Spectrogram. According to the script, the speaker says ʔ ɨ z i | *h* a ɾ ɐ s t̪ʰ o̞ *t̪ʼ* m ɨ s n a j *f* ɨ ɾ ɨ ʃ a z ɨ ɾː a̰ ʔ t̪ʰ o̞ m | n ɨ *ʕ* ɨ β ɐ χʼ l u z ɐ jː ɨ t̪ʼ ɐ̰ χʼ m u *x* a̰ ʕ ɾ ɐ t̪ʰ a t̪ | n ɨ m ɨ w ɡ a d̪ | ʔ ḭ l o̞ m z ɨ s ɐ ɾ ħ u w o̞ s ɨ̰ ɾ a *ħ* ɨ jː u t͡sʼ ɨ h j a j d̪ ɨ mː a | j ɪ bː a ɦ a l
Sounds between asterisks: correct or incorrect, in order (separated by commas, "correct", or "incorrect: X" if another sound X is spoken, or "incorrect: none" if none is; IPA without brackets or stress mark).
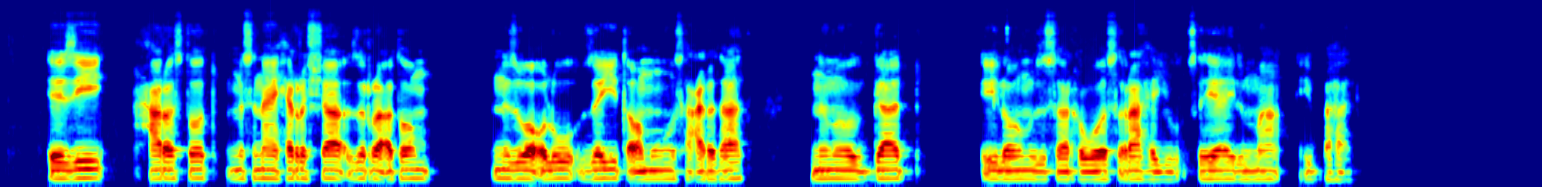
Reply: incorrect: ħ, incorrect: t̪, incorrect: ħ, incorrect: z, incorrect: s, correct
